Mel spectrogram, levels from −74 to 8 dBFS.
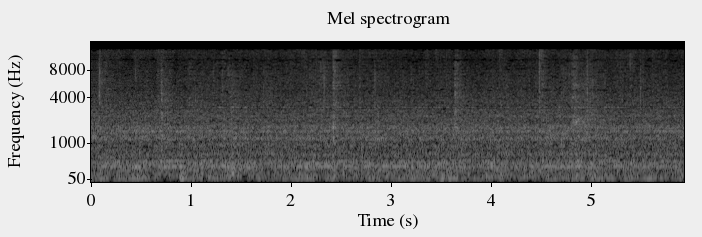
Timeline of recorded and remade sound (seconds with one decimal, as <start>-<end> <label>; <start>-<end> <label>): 0.0-0.9 recorded; 0.9-5.9 remade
